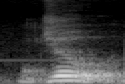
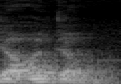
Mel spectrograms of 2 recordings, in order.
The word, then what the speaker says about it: Joe: That is Joe, it's not Jaw.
